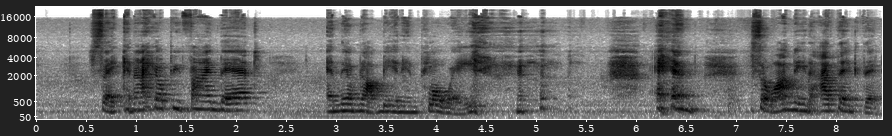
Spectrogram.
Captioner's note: laughs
